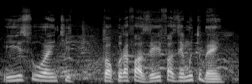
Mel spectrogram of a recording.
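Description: A man's voice: sits high, animated, quick pace. A man, a youth football coach, answering earnestly with many hesitations into a handheld mic outdoors. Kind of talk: outdoor interview. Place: stadium stands outdoors. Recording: crowd noise from a football ground. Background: crowd at a youth football match.

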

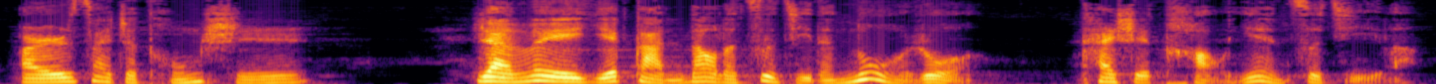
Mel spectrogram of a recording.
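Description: Casting: male narrator for a classic novel, husky voice, unhurried delivery with lively intonation. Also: mid-range voice. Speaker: audiobook narrator. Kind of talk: scripted literary narration.

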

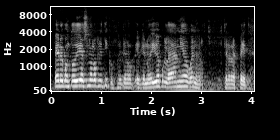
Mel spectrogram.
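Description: A man's voice: high-pitched, very fast, a little mellow, highs cut off. A man in his forties with a Venezuelan accent, recording an angry, blunt opinion video to camera at home, swearing and mocking with sarcastic asides. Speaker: vlogger. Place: kitchen at home indoors. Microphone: phone camera held close. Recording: echoey room on phone.

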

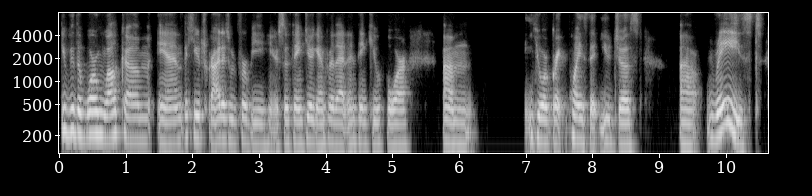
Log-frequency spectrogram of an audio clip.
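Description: A woman in her thirties moderating a panel discussion over a webcam, somewhat hoarse, speaking animatedly with rambling questions. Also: low-pitched, fairly even intonation, unhurried. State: losing her voice. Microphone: video call webcam.

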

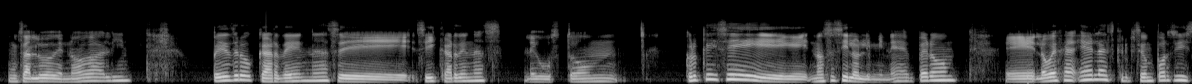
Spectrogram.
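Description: A young man chatting casually as he reads social media aloud for a vlog, hesitant and thinking out loud. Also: a little high, dry recording. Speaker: fandub YouTuber. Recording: dull, lo-fi home microphone.

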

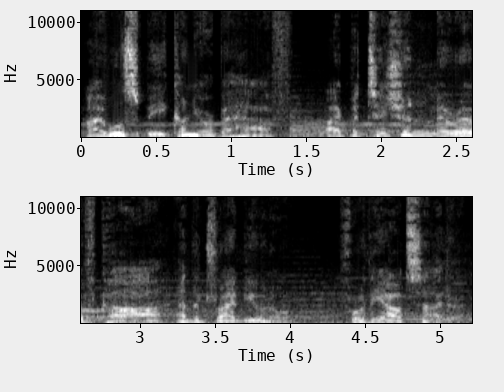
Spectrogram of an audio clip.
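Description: A grave, gravelly alien mystic. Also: male voice, medium pitch, lively intonation, moderate pace, music in the background. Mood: solemn. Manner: grave, formal, ceremonial. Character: solemn male alien mystic, formal. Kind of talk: video game voice acting.

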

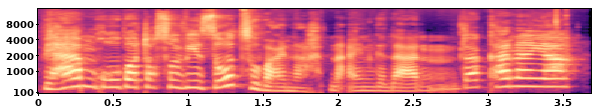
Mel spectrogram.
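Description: A man voicing a caring mother who speaks softly and in a hush. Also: very high voice, sing-song, fairly quick, voice pushed up, exaggerated voice. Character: caring, busy mother, adult woman.

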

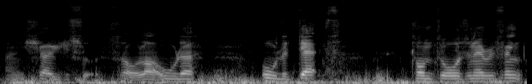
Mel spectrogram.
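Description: A man talks casually about his boat's chart plotter while out on the water, trailing off and correcting himself as he goes. His voice sits at a middle pitch. Outdoor noise from the water carries clearly behind him. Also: fairly even intonation, normal speed. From England. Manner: rambling, with fillers and self-corrections. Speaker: fishing vlogger. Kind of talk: casual gear review. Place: on a small boat outdoors.

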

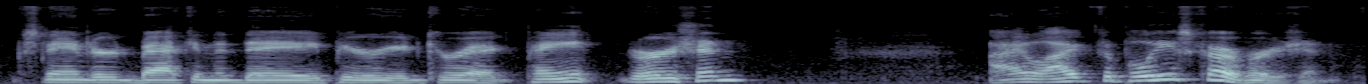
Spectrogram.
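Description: A middle-aged man with an American accent chats casually to viewers as a hobby vlogger, rambling in a folksy way and often repeating his phrases. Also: mid-range voice. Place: wood-paneled room at home, indoors.

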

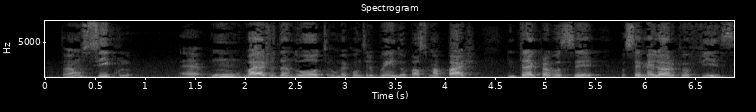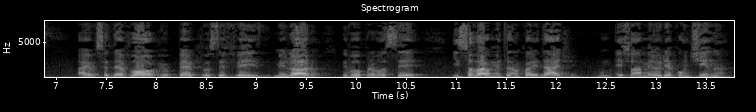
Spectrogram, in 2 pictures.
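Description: A Brazilian man with a slightly husky voice giving a technical presentation in a halting, repetitive, explanatory way. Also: on the high side. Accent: Brazilian Portuguese. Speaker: technical speaker. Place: auditorium.

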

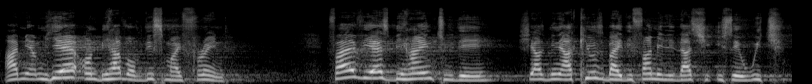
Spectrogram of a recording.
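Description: A woman's voice: a little high, moderate pace. Cameroonian woman testifying in a reverberant hall. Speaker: witness testifying for a friend. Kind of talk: earnest narrated testimony. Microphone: handheld microphone held for her. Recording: echoey large church hall.

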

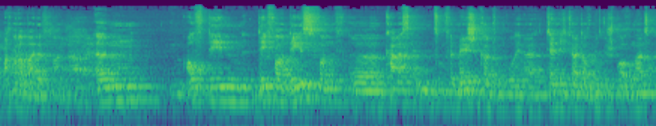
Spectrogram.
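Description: A man's voice: mid-range voice, steady tone, unhurried, background noise. A man in the audience putting a spontaneous question to a panel. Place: large hall, recorded from the audience. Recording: very echoey hall from far off.

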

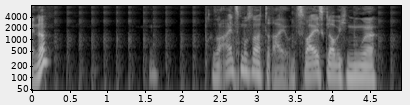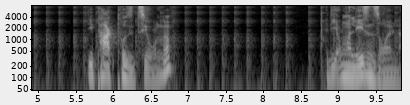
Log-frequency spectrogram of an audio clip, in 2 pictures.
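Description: A man's voice: fairly low pitch, a bit bright, a little hiss or hum. A man giving casual live game commentary as a streamer, thinking aloud in short muttered phrases. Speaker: streamer playing a retro puzzle game.

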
